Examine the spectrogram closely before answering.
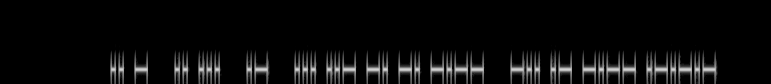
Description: Morse code, heard as a keyed tone, about 30 wpm, 700 Hz. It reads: IT IS A SUNNY DAY.
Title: Easy Phrases 30wpm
